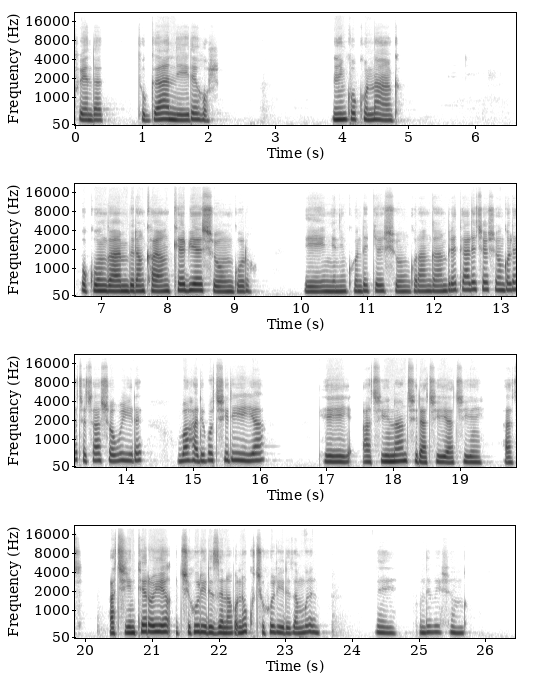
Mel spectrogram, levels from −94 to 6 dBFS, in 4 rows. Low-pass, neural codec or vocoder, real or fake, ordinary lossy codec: 19.8 kHz; none; real; none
